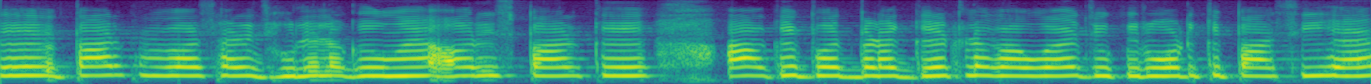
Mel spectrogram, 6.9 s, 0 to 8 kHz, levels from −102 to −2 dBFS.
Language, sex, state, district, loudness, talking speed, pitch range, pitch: Hindi, female, Odisha, Sambalpur, -12 LUFS, 235 wpm, 300-310 Hz, 305 Hz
